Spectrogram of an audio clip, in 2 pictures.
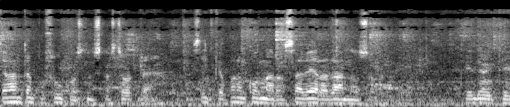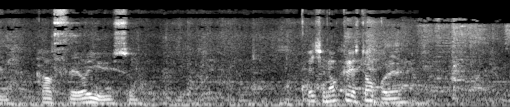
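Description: A middle-aged man talks calmly and close up.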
